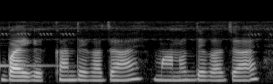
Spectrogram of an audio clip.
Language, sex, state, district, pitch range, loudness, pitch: Chakma, female, Tripura, Dhalai, 190-205 Hz, -23 LUFS, 195 Hz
